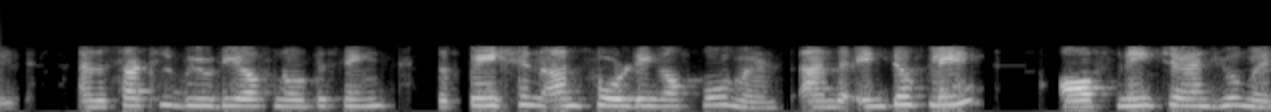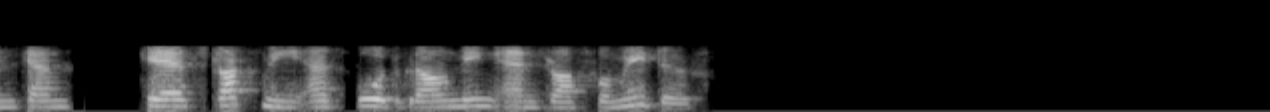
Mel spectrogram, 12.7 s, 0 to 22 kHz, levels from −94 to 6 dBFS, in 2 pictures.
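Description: From start to finish the speech runs through the RealAudio 14.4 codec, and it's heavily mangled. Nothing gets through above about 3.8 kHz, the band sits roughly between 200 Hz and 3.7 kHz, and the muffled, gargly texture fits an 8 kbit/s dial-up rate.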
